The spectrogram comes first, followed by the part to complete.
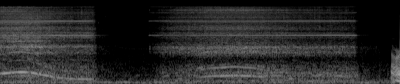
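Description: Cordless drill driving screws into a tonneau cover's canister brackets in two runs, the motor's whine rising and then falling in pitch each time. The first run stops about a second in; the second starts about half a second later and stops near the end.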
